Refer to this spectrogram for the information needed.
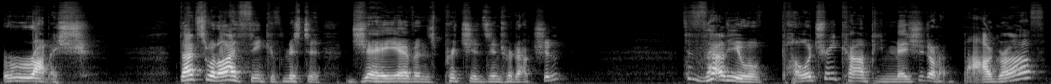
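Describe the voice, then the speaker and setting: A man playing a passionate, theatrical English teacher in a dramatic monologue, declaiming deliberately with pauses. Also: mid-range voice, big pitch swings, a bit bright. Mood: fiery, urging. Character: passionate, theatrical male English teacher rousing his pupils.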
